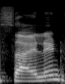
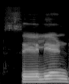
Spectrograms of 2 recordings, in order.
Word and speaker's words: salient: देंगे ठीक है सर साइलेंट फीचर है अरे साइलेंट नहीं है मैडम सेलियंट है सेलिट ठीक है क्या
